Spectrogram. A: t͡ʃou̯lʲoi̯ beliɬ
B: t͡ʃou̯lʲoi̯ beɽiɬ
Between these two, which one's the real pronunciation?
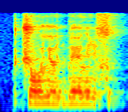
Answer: A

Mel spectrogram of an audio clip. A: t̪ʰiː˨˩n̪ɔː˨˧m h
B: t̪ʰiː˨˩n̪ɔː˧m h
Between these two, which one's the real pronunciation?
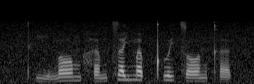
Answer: B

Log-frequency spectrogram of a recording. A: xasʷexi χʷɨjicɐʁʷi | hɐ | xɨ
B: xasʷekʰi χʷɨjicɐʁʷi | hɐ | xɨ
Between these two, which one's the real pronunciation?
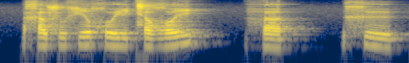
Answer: A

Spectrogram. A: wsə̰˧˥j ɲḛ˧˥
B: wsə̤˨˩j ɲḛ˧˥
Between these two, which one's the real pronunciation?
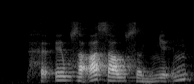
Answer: B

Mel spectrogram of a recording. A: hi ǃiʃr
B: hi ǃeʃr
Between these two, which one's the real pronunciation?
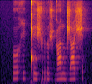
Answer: B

